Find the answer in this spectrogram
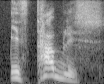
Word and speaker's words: establish: The word reads establish, so you put a stress on the second syllable.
